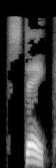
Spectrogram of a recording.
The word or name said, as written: steak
